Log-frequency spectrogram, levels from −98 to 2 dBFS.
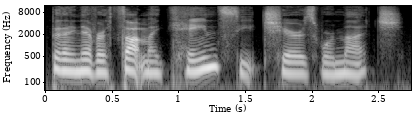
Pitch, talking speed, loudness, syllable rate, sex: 190 Hz, 220 wpm, -19 LUFS, 4.6 syllables/s, female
